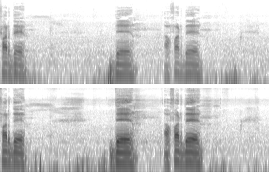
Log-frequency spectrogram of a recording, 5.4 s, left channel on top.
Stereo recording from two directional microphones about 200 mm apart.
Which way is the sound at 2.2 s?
55° right (ahead or behind).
